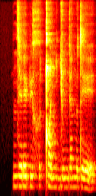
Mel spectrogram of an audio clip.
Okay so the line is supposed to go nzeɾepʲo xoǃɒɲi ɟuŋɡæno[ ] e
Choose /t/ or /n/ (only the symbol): t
